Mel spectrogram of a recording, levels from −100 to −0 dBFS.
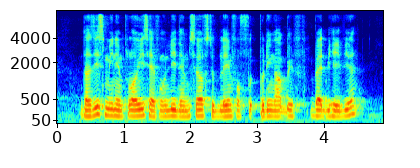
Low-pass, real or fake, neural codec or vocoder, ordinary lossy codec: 7.2 kHz; fake; vocoder, 44.1 kHz, 80 mel bands, Vocos; none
